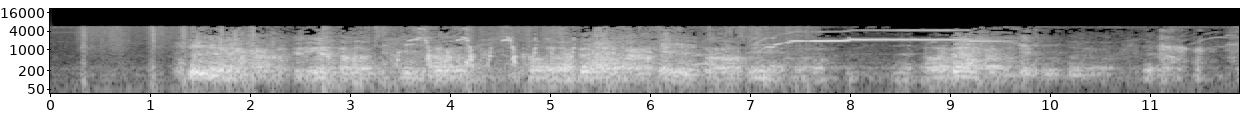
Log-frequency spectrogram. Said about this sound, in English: I had no idea what the tiger had leapt on other than, crucially, not me.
